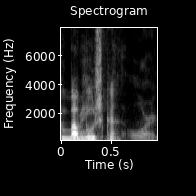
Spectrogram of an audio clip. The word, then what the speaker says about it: бабушка: не надо ничего выдумывать на первый слог ударения бабушка бабушка блин хаха утром добавили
